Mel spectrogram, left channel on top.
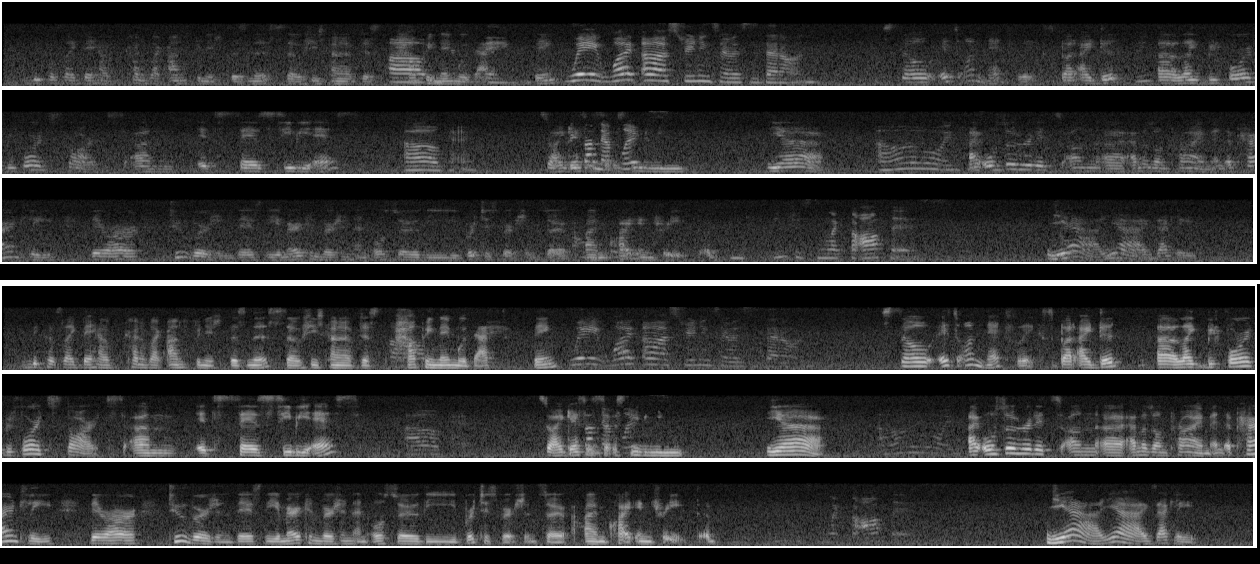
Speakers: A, on the right; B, on the left.
A: because like they have kind of like unfinished business. So she's kind of just
B: Oh,
A: helping
B: interesting.
A: them with that thing.
B: Wait, what uh streaming service is that on?
A: So it's on Netflix, but I did
B: Really?
A: uh like before it before it starts, um it says CBS.
B: Oh, okay.
A: So I guess
B: It's
A: it's
B: on Netflix.
A: a C B. yeah.
B: Oh, interesting.
A: I also heard it's on uh, Amazon Prime, and apparently there are two versions. There's the American version and also the British version. So
B: Oh,
A: I'm
B: really?
A: quite intrigued. Uh,
B: In interesting, like The Office.
A: Yeah,
B: I had no
A: yeah,
B: idea.
A: exactly.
